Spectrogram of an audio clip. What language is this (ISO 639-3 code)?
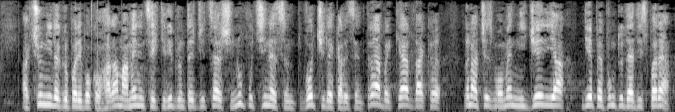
ron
